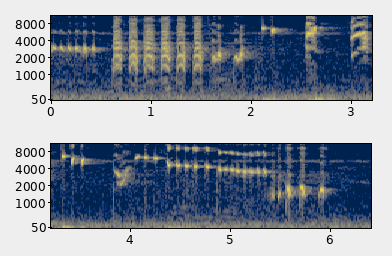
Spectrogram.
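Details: Greater green leafbird, a champion contest bird, singing a lovebird imitation: rapid runs of buzzy repeated chirps, then sharp high whistled notes and falling slurred phrases, varied and loud throughout.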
